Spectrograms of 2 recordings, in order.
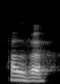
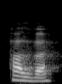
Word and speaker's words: half: Likewise, the L in the word like half or calf here, to have, as in to have something, a verb. You would pronounce this as halva. Halva.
